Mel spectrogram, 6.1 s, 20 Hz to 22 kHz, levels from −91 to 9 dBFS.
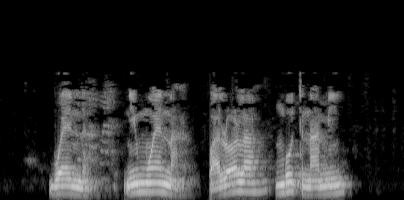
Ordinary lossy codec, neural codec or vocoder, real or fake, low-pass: MP3, 24 kbps; none; real; 7.2 kHz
